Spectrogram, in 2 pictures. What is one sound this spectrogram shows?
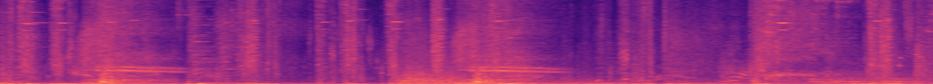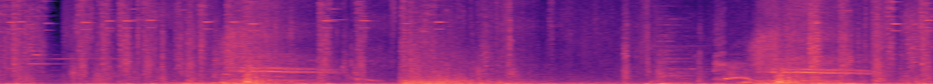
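Fiery spells burst and crackle in quick succession.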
